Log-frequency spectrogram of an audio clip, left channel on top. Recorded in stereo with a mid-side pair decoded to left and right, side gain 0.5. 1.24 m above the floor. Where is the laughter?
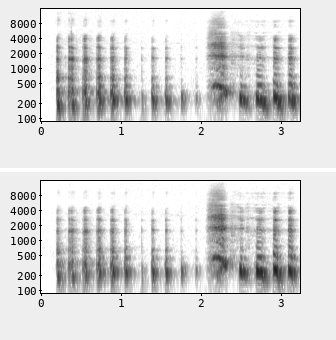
50° left, 0.8 m; by 3.1 s 40° right, 2.0 m.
